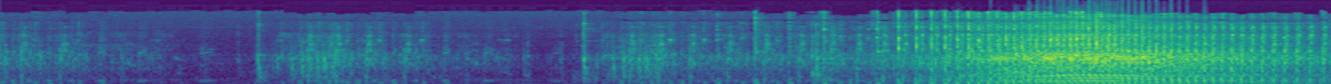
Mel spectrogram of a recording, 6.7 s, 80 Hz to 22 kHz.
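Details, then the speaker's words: Cub Cadet SC 300 HW (12ABB22J709) mower: quick even firing swells to a fast race instead of settling to idle; choke linkage sticking to throttle, fixed by bending it out, carburetor also cleaned. "choke linkage was sticking to that throttle and is making it over rub I bent it out and it was okay"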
